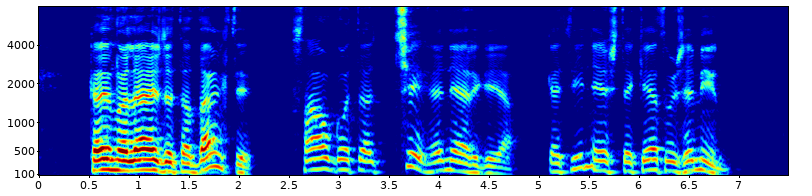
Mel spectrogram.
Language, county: Lithuanian, Marijampolė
